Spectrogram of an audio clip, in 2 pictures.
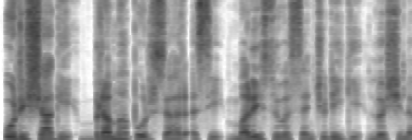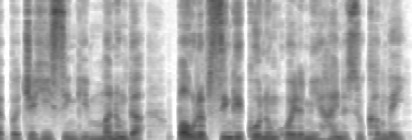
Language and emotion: Manipuri, neutral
